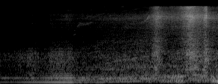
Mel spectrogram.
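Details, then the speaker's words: Philips Blue Magic Silence TC739 vacuum cleaner first switched on: motor starts with an abrupt, jerky surge in uneven spurts, then settles into a strong rushing airflow louder than the motor. "oh that was a bit of a jumping start but frankly oh that is an air mover and a half"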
